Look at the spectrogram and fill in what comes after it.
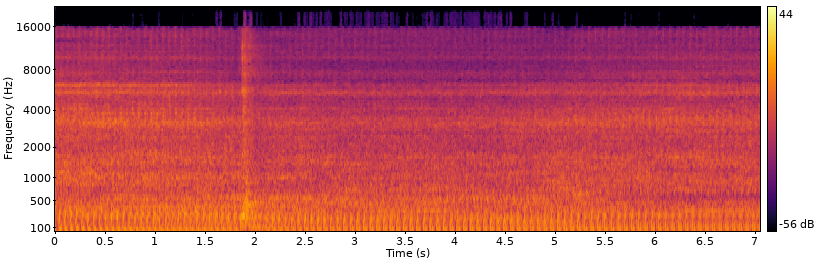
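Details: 214 tractor with a single-cylinder engine, bought as a parts/spare engine, a little low on power with head gasket replacement planned: thumping at fast idle with a slightly uneven beat; runs all right but somewhat rough, cause unclear.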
